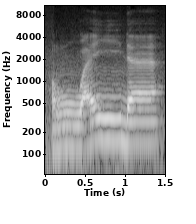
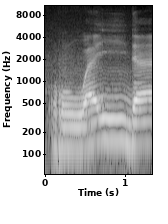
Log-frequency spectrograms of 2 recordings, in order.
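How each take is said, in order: No difference in how they are said.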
